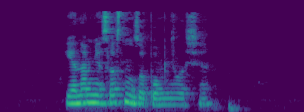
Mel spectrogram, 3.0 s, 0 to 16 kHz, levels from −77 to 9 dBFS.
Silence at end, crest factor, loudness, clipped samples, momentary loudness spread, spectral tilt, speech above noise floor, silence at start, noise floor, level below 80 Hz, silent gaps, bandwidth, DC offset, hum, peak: 0.7 s; 22 dB; -25 LUFS; under 0.1%; 15 LU; -4 dB/octave; 47 dB; 0.65 s; -73 dBFS; -62 dBFS; none; 11.5 kHz; under 0.1%; none; -6 dBFS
